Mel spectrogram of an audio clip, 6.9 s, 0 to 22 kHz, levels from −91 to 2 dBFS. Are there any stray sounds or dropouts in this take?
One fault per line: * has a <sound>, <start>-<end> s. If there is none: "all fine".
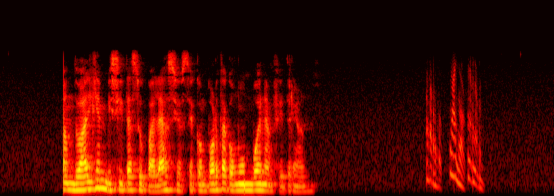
* has a dropout, 0.7-0.8 s
* has a chirp, 5.3-6.1 s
